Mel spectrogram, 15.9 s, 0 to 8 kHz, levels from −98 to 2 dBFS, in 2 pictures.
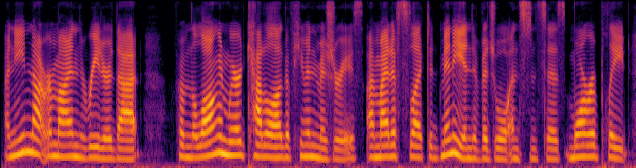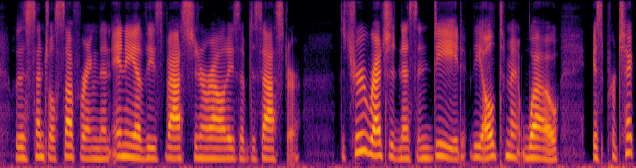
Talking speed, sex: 170 wpm, female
